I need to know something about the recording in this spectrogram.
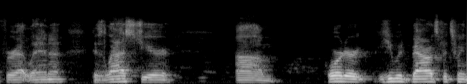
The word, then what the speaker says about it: Huerter: Huerter? How do you say that guy's name for Atlanta? Porter, I think.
